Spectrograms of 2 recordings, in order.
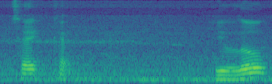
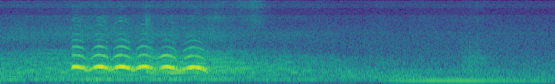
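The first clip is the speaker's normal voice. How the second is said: very high squeaky monkey tsz-tsz; monkey chatter; 8 dB louder than usual. A narrator's reading. Monkeys mocking the peddler, very high chattering. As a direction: chatter back like cheeky monkeys. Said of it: "at him and sighed".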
